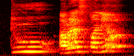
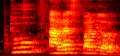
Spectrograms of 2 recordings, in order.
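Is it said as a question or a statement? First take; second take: question; statement. First: It has the changed intonation of a question. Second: It has the plain intonation of a statement. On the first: It asks whether the listener speaks Spanish. "la entonación de la frase, de la pregunta cambia" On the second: It states a fact. "En la primera forma, tú hablas español, normal"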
